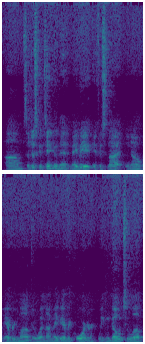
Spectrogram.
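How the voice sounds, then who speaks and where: This candidate talks at a quick pace in a lowish voice with a darkish tone. In the interview he answers casually and emphatically, using everyday language and repeating himself for emphasis. It was captured in an echoey space on a distant mic, with faint noise underneath.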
